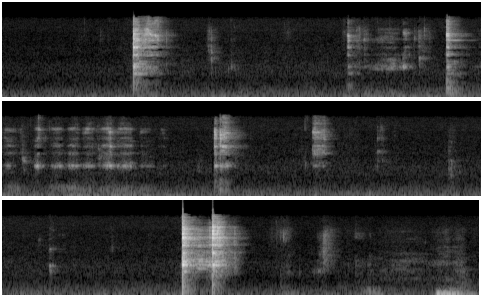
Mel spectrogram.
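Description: Metal fork clinking and scraping against a plate in scattered sharp clicks, with a cluster of small clinks around three to four and a half seconds in and a loud double clink about eight and a half seconds in.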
